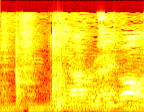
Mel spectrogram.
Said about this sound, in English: Chopping some garlic too over here.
